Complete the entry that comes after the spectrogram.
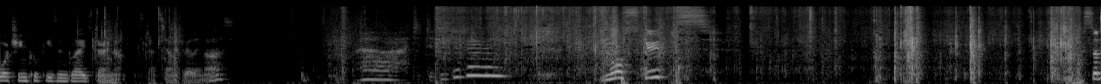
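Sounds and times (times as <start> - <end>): plastic packaging crinkling: 0.7 - 2.2, 3.1 - 11.0.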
